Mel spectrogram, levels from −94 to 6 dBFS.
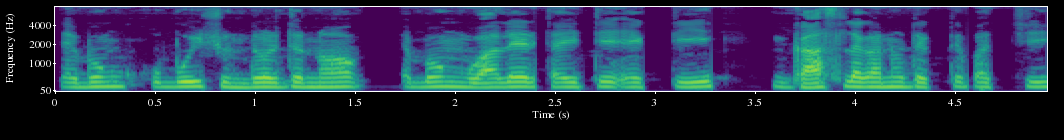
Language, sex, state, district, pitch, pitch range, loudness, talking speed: Bengali, male, Assam, Hailakandi, 165 Hz, 160-170 Hz, -18 LUFS, 145 wpm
